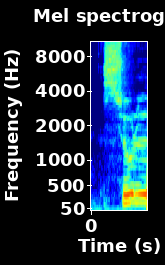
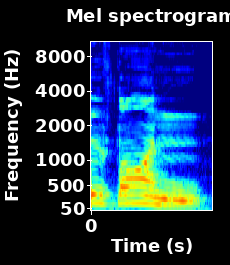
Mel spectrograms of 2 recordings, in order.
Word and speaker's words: سلطان: عند نطق حرف السين اولا تفخيم حرف السين خصوصا اذا جاورت حرف مستعلي او الف هذا خطا لان السين حرف مستفل مرقق على كل حال مثلا هنا كلمه سلطان سلطان سلطان سلطان ما انزل الله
